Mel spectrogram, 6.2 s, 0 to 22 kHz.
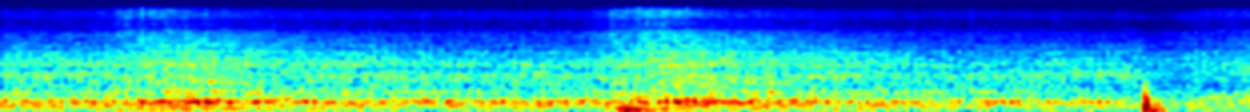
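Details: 2012 Toyota Alphard ANH20 2AZ engine, about 74,000 km, after replacing broken balancer shaft with new part, in R gear with throttle: even engine note rising and falling smoothly with no knocking or rattling; healthy.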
